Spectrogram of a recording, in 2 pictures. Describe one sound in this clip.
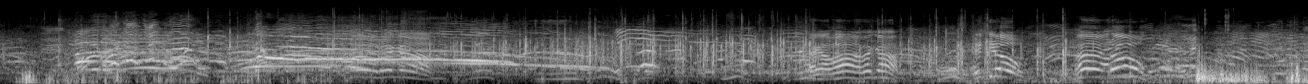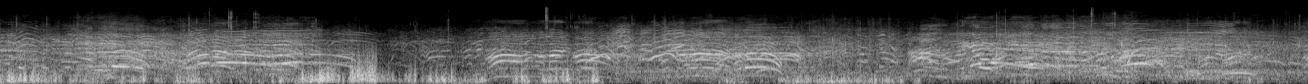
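Young children shout excitedly while playing outdoors.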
